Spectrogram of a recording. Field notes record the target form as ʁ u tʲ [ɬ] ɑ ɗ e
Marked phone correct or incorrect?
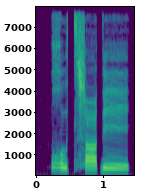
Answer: correct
